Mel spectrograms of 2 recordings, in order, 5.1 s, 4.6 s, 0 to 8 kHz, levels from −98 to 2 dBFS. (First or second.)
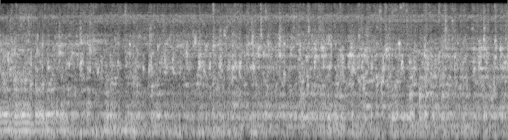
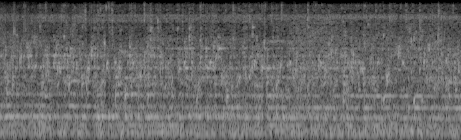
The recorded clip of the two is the second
